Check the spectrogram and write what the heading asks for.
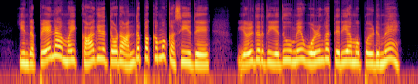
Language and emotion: Tamil, fearful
